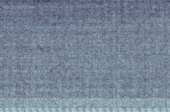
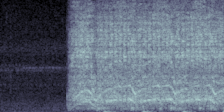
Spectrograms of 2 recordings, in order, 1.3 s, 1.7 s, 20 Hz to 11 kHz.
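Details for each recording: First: 1985 Honda ATC250ES Big Red single-cylinder after carburetor swap and adjustments, warmed up, choke off: steady putter, mild lumpiness, light valve clatter; valves untouched; not a bad idle; normal idle. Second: 1985 Honda ATC250ES Big Red single-cylinder after carburetor swap and adjustments, air box on, choke off: cranks, catches, slightly lumpy, rough idle; owner suspects it needs break-in and more fuel through the carb; rough running after start.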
